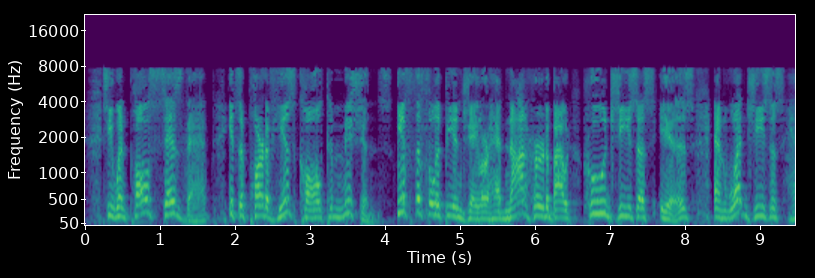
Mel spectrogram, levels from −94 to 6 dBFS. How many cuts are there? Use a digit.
1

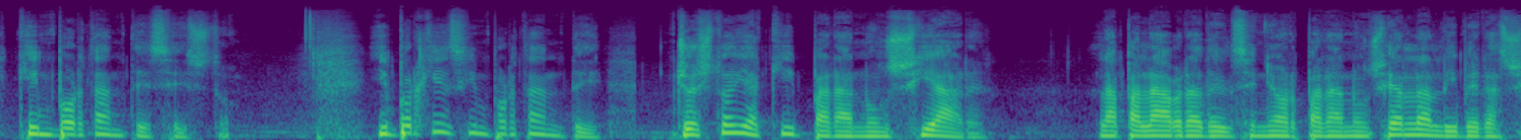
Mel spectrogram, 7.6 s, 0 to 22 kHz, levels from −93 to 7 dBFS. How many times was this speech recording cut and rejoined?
1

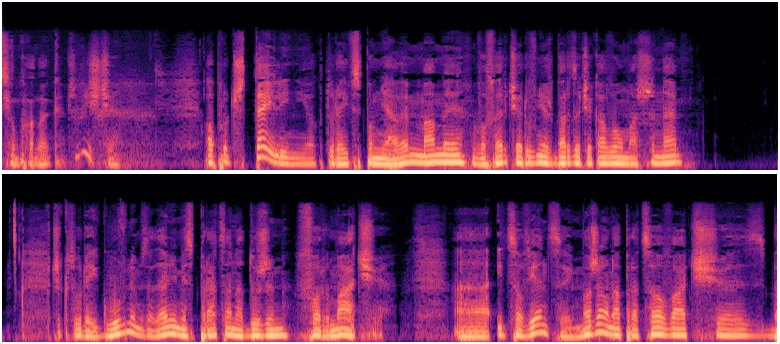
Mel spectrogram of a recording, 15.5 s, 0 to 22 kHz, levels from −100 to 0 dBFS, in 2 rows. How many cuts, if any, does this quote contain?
1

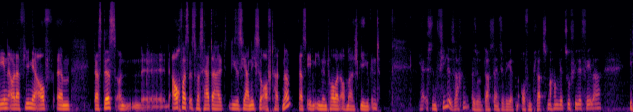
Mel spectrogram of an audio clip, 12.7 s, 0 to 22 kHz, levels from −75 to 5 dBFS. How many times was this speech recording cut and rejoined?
0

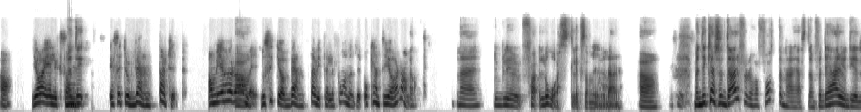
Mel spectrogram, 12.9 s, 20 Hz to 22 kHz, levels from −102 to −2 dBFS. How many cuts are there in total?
0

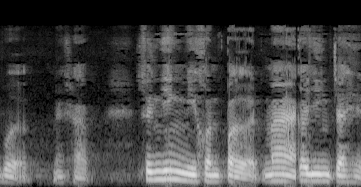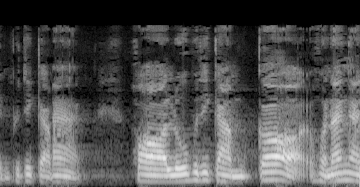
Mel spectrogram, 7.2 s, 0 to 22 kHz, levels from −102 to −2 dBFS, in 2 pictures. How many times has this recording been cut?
2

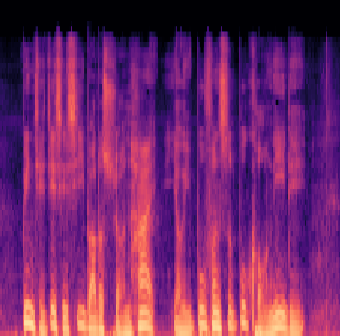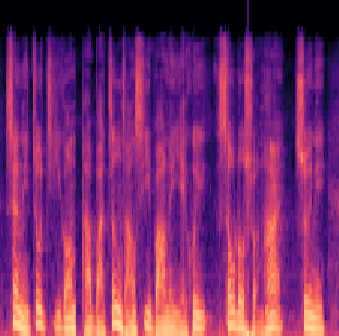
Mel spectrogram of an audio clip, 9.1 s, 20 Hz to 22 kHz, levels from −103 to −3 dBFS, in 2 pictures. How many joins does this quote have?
1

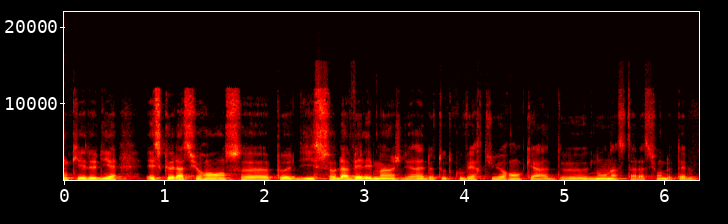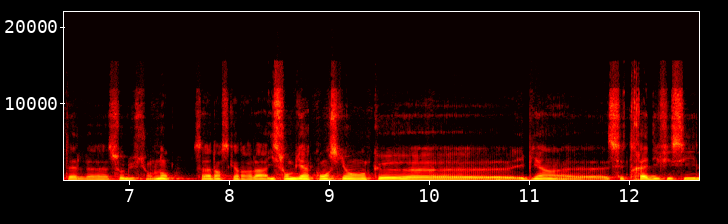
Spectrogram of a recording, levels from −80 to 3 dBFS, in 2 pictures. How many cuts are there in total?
1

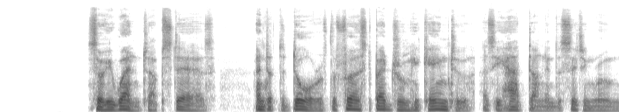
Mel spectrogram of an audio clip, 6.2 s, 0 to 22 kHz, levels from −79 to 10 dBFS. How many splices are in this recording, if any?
1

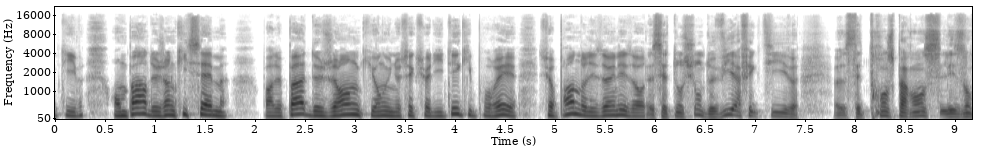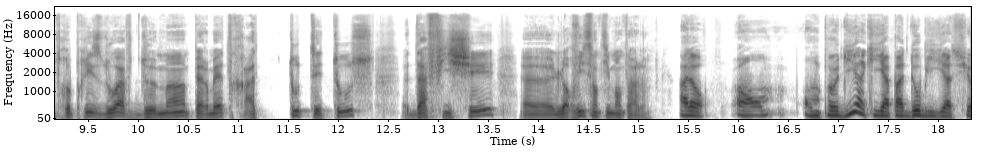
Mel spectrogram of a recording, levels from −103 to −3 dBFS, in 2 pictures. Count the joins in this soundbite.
1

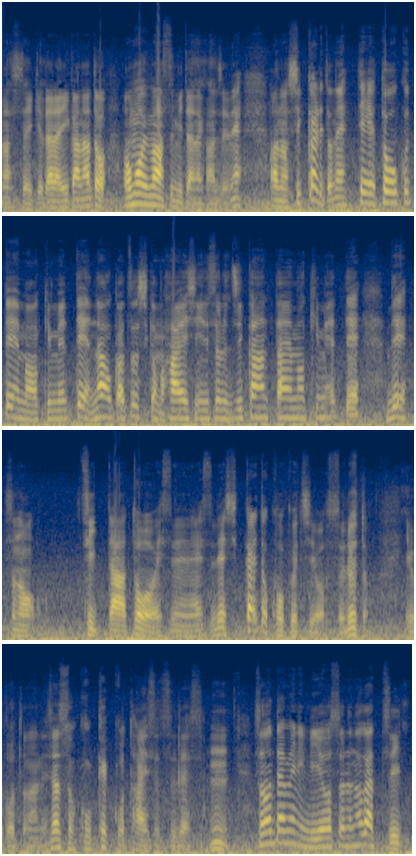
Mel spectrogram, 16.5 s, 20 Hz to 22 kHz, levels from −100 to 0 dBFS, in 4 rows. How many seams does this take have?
1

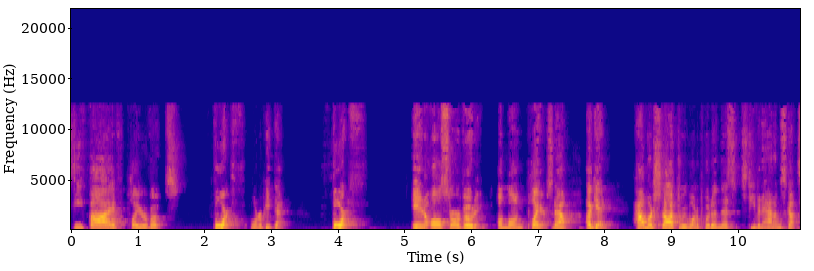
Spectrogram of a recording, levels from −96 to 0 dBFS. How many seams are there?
0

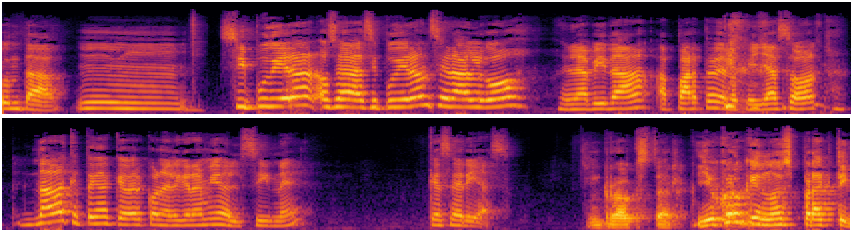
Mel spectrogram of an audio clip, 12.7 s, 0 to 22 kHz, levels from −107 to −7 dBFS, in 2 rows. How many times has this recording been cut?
2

